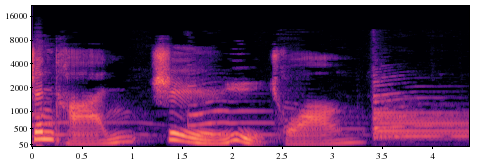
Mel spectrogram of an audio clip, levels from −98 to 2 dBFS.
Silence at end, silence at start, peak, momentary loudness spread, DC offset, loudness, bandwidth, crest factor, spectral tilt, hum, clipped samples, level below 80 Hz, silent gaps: 0 s; 0 s; -10 dBFS; 15 LU; under 0.1%; -29 LUFS; 10 kHz; 18 dB; -5.5 dB/octave; none; under 0.1%; -54 dBFS; none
